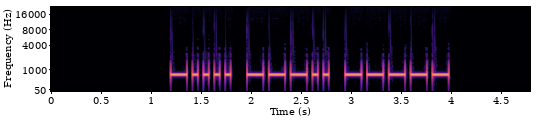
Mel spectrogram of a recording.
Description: Morse code, heard as a keyed tone, about 22 wpm, 700 Hz. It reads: 680
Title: Numbers - 3-Digit 22wpm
